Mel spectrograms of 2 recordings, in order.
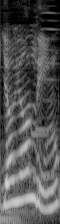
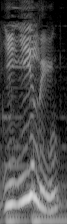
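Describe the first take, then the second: First: The digit one is pronounced yao. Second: The digit one is pronounced yi. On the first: The speaker calls it right. "读成110" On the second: The speaker calls it wrong. "而不是110"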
